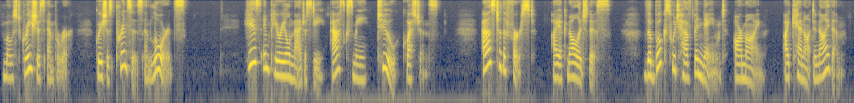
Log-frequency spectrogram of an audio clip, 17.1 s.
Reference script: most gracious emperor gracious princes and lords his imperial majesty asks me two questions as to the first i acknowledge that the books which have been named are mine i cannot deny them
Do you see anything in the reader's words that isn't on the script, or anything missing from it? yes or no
yes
